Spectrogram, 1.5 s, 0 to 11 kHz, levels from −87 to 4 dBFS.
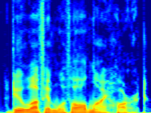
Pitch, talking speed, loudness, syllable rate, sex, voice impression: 95 Hz, 315 wpm, -18 LUFS, 6.0 syllables/s, male, very masculine, very middle-aged, very thick, tensed, powerful, slightly bright, very soft, very muffled, slightly halting, raspy, very cool, very intellectual, slightly refreshing, sincere, very calm, very mature, friendly, reassuring, unique, very elegant, very wild, sweet, lively, very kind, slightly intense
